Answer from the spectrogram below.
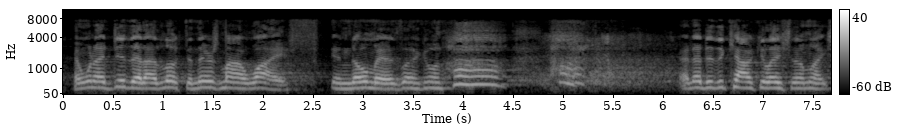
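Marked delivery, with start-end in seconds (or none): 3.8-5.2 high-pitched frightened gasps; imitated panicked panting. Wife stranded in no man's land, high panicked gasps.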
